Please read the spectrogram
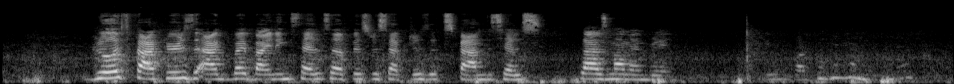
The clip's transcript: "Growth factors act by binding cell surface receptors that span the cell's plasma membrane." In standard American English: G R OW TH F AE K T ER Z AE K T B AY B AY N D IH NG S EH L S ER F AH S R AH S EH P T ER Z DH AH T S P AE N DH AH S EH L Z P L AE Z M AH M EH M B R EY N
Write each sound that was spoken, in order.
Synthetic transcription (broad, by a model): G R OW T F AE K T ER Z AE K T B AY B AY N D IH NG S EH L S ER F AH S R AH S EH P T ER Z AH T S P AE N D S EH L S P L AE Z M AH M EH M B R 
